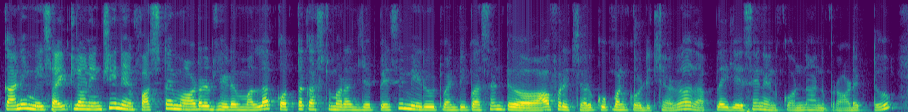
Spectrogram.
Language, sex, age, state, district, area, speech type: Telugu, female, 30-45, Andhra Pradesh, Chittoor, urban, spontaneous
